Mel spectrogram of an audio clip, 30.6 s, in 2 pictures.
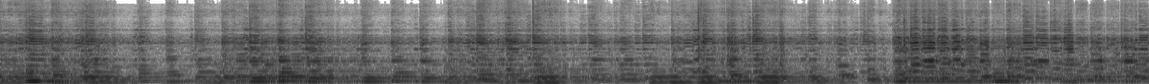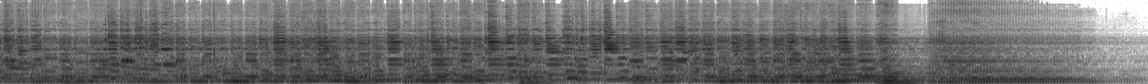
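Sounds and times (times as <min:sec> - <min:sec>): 
cello duet: 0:00.0 - 0:30.6.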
